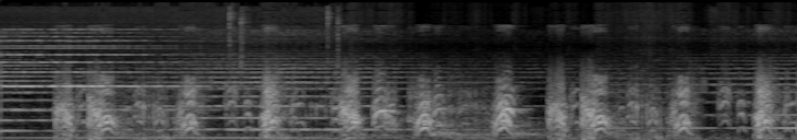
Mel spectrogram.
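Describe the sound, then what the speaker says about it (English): Dogs bark repeatedly in the adventure video game Broken Sword: The Shadow of the Templars, a run of loud yaps and woofs in uneven bursts over a faint musical drone, with no talk. "maybe if I call the dogs, make them bark"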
